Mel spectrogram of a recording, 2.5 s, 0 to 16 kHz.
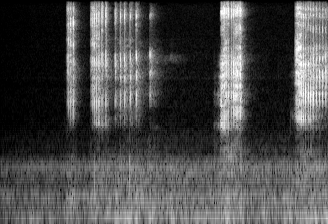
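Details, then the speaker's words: Shimano Sedona 2000RE spinning reel after clean and lube, drag reassembled with grease on the threads; short bursts of crisp, even ratcheting clicks as the spool turns, a drag clicker the owner hadn't expected, working properly. "that's clicking I don't guess that had a clicker on it"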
